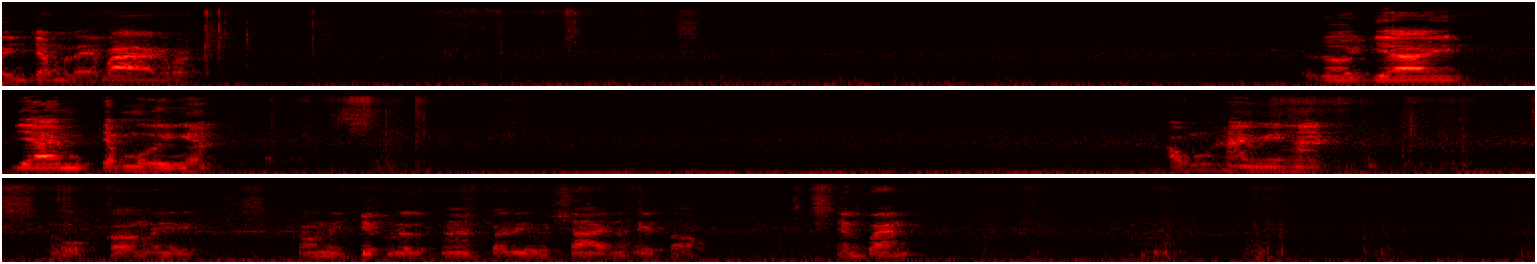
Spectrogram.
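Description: Heavy cotton clothing rustles as it is handled.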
